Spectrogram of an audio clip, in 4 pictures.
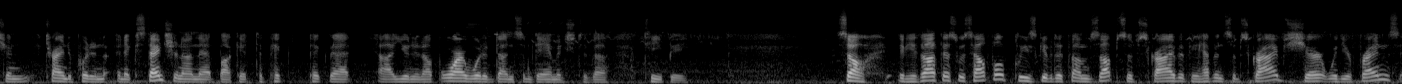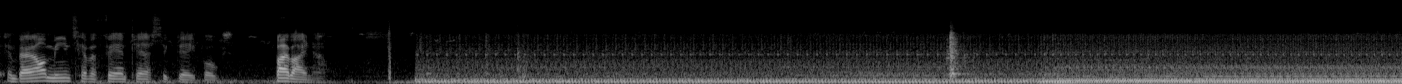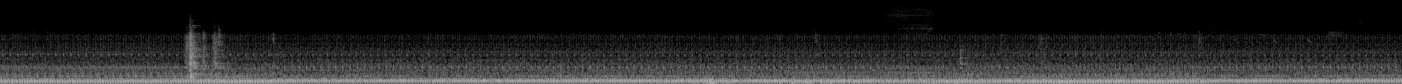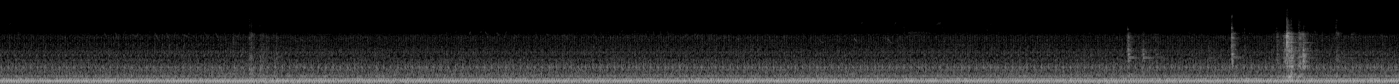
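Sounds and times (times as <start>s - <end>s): excavator diesel engine running: 18.2s - 56.0s.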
